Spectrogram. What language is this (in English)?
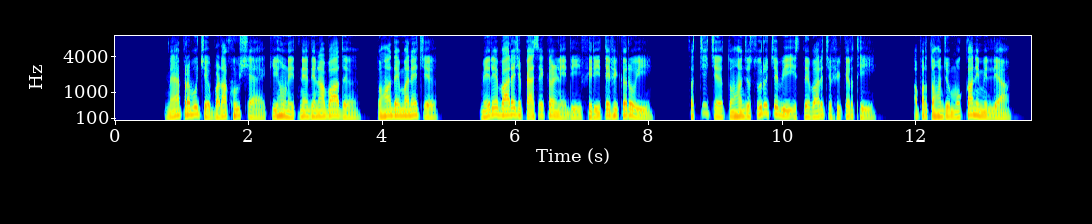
Kangri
